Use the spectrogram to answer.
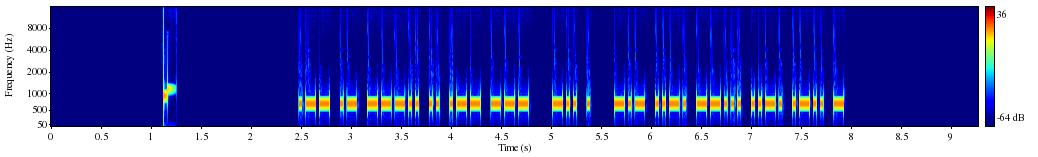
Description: Morse code, heard as a keyed tone, about 36 wpm, 700 Hz. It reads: WA8IWO DE KF7FLT
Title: USA Callsign DE Callsign 35wpm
